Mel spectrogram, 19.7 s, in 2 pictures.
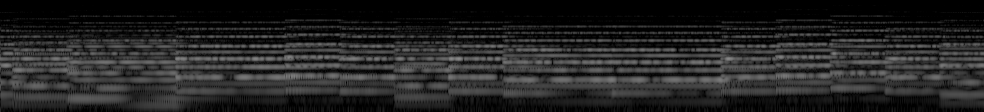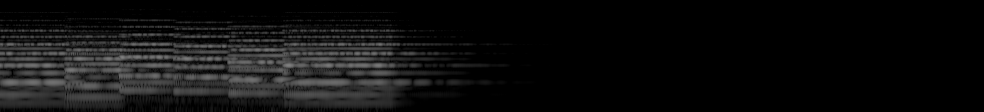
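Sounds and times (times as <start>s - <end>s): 
prayer melody: 0.0s - 15.5s.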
